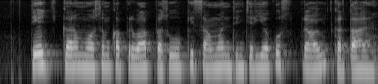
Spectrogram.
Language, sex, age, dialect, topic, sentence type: Hindi, male, 25-30, Awadhi Bundeli, agriculture, statement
